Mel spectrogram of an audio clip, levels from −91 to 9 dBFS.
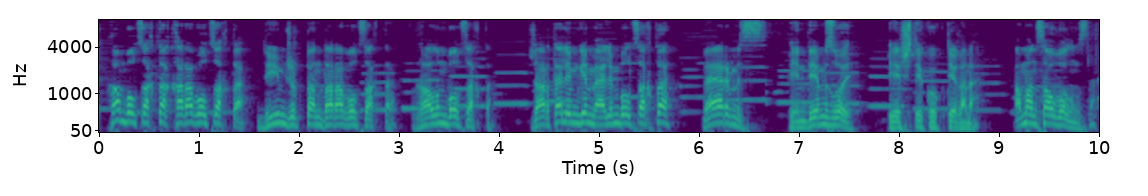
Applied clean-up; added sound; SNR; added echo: classical method log-MMSE.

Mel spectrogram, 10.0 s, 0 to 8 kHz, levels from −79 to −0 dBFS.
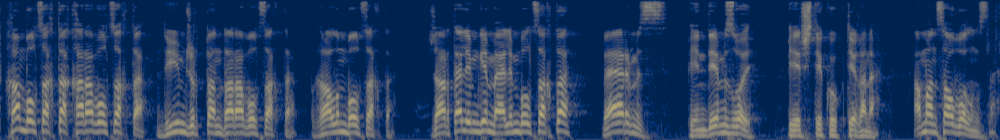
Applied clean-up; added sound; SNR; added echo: none; none; none; none.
